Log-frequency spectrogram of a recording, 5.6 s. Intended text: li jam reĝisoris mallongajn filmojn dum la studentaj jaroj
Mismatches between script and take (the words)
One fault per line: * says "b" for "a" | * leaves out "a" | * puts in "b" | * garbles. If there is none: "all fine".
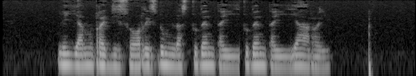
* leaves out "mallongajn filmojn"
* puts in "studentaj"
